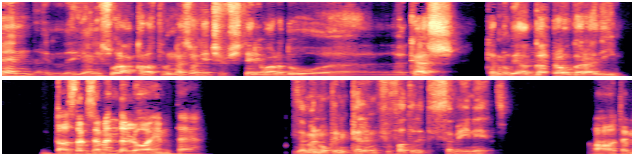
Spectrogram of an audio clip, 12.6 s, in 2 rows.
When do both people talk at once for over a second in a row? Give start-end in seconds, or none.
none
